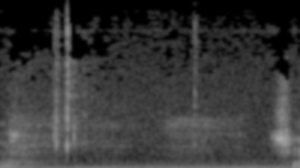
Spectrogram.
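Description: A single sharp snip of bonsai shears about half a second in, cutting back a stripped juniper deadwood (jin) branch, over a low steady hum.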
